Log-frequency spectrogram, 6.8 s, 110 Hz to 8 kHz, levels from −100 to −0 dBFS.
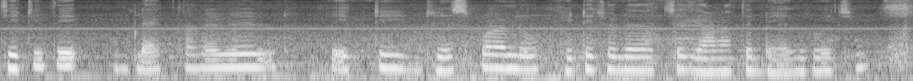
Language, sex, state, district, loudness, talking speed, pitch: Bengali, female, West Bengal, Cooch Behar, -15 LUFS, 120 wpm, 180 Hz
